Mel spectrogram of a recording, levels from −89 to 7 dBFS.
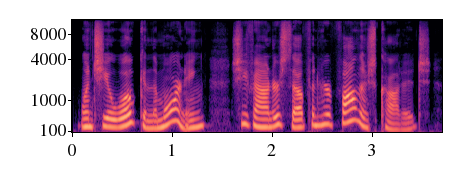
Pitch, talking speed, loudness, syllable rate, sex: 220 Hz, 210 wpm, -16 LUFS, 6.1 syllables/s, female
